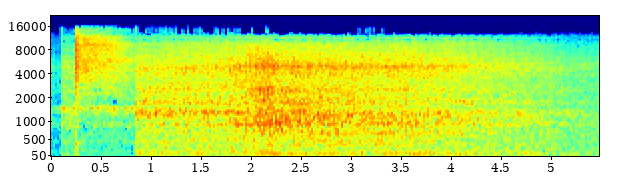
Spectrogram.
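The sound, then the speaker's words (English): The diesel engine of a battery-and-electric-motor hybrid bus starts with the ignition key. A brief click comes first, then the engine catches and settles into a loud, steady rumbling idle that eases slightly toward the end. “As Jennings climbs into the driver's seat and turns the ignition key, it's a diesel engine responding.”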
